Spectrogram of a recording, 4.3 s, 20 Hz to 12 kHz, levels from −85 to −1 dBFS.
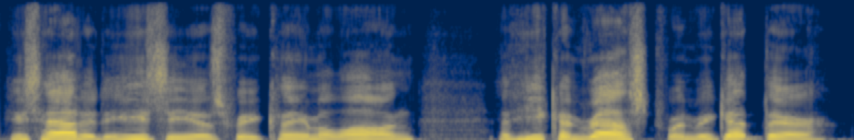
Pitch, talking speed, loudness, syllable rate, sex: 190 Hz, 225 wpm, -17 LUFS, 5.1 syllables/s, male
